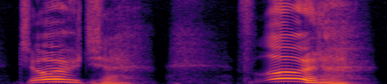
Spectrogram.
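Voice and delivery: loud, out of breath, gasping after every syllable. Reading out a viewer's message, then imitating someone: mock out of breath every syllable. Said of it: "he's just out of breath after every syllable".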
